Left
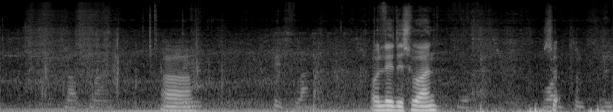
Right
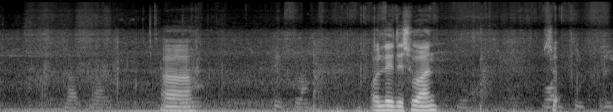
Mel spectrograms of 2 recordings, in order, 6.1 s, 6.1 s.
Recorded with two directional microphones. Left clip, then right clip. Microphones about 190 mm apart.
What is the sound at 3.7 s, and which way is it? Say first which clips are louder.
Speech: right 2 dB; 25° left (ahead or behind).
